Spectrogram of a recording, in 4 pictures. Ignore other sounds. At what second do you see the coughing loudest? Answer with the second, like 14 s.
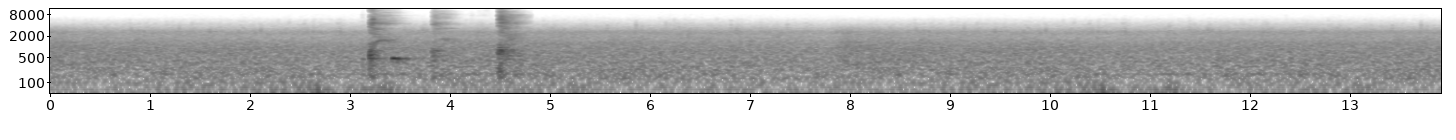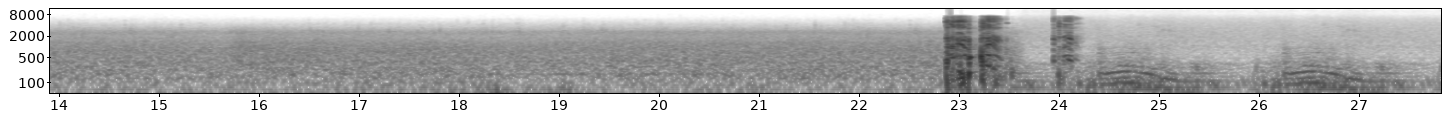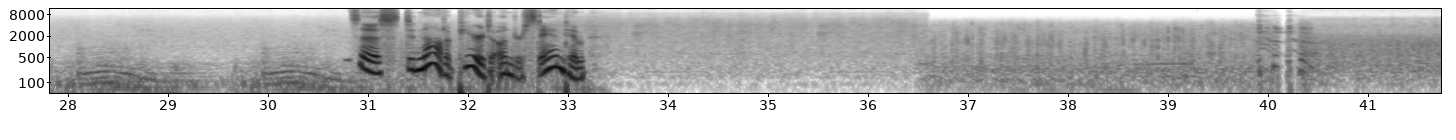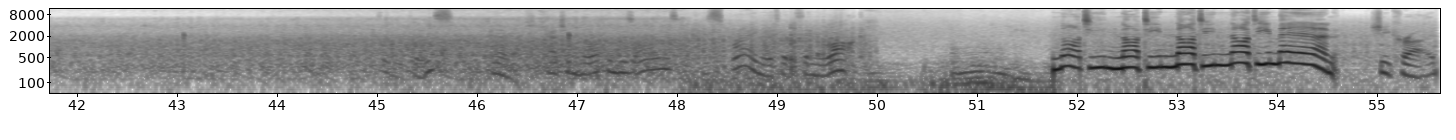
23 s.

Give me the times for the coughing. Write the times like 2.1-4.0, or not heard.
3.1-4.8, 22.9-24.2, 39.9-40.6.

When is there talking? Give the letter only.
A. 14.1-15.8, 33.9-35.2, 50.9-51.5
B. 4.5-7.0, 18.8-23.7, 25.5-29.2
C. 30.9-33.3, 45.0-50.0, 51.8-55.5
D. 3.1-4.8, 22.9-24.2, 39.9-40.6
C.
